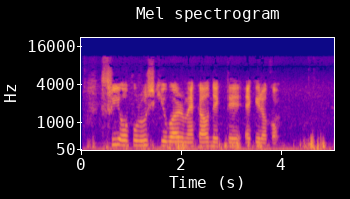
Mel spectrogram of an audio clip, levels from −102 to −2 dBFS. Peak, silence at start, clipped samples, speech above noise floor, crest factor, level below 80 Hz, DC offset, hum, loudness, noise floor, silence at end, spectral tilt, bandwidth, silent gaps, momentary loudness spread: -2 dBFS; 0.15 s; under 0.1%; 20 dB; 24 dB; -44 dBFS; under 0.1%; none; -25 LUFS; -46 dBFS; 0.05 s; -3.5 dB/octave; 11.5 kHz; none; 12 LU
